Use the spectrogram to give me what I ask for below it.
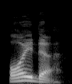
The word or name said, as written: oida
